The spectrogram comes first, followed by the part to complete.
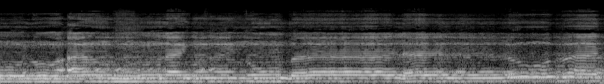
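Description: A man reciting the Quran in a melodic, drawn-out chant, holding long sustained notes with wavering ornaments. The melody shifts pitch about five seconds in.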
